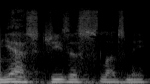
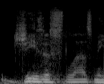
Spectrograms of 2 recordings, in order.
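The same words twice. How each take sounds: First: Put-on soft children's hymn, sung slowly; sung softly. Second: Sung softly. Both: Shown as a demonstration. Pastor to congregation, sings the childhood hymn softly. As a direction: sing it gently like a child's song. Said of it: "Goes like this".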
